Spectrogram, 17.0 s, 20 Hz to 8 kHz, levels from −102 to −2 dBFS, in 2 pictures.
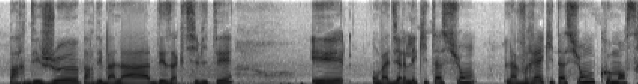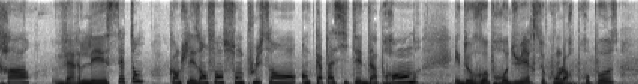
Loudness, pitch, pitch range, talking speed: -12 LUFS, 215 Hz, 190-230 Hz, 130 wpm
